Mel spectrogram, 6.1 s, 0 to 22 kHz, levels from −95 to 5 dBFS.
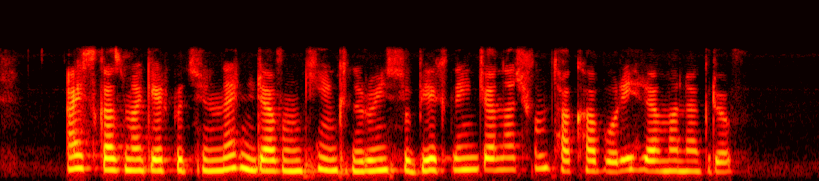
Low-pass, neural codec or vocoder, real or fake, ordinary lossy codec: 7.2 kHz; none; real; Opus, 24 kbps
